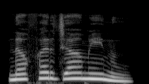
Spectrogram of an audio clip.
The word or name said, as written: ನಫರ್‍ಜಾಮೀನು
